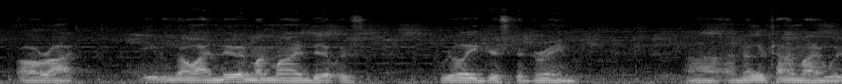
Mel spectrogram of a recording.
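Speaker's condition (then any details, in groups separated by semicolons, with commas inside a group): Guillain-Barré syndrome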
